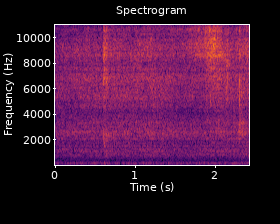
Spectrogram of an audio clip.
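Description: Steady hiss over a low hum, with one faint tick about a third of the way in: the background noise floor of the recording.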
